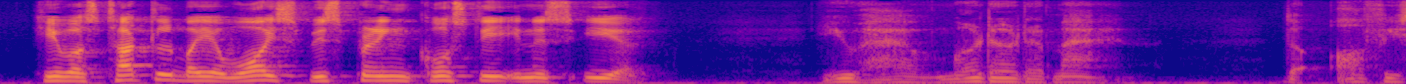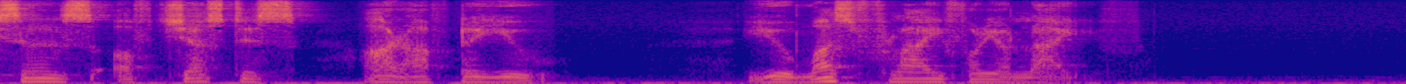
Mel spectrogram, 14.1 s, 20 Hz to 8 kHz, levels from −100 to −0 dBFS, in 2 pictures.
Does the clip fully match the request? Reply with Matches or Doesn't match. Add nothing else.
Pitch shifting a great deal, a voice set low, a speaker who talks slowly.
Matches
